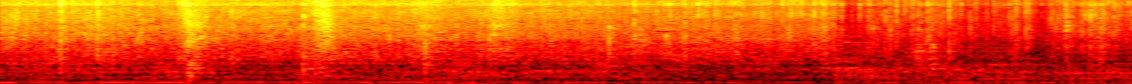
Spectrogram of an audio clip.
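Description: Rice frying and sizzling in a pan with ajwain (carom seeds), stirred steadily with scraping strokes; a continuous close hiss with a few louder stirring bursts, no talking.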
